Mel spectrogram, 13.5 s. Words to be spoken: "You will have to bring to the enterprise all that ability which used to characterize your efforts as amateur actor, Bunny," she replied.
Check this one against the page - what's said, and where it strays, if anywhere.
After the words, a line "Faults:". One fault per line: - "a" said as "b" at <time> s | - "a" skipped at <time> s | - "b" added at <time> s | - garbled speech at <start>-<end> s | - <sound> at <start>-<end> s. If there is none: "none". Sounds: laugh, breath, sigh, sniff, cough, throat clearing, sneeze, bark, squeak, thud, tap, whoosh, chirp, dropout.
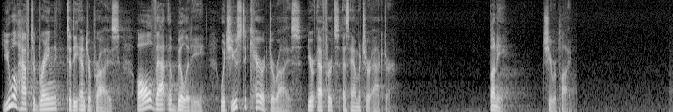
"You will have to bring to the enterprise all that ability which used to characterize your efforts as amateur actor, Bunny," she replied.
Faults:
none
